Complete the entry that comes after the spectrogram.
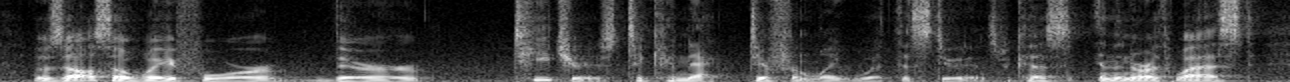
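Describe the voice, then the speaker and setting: With ordinary pitch variation, a plain, everyday voice talks at a moderate speed. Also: man, fairly low pitch for a man. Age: 60s. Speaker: cycling program founder. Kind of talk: casual chat.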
